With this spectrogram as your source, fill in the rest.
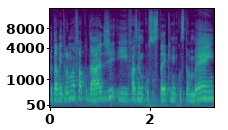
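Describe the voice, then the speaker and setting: With a Bahian accent, a woman speaks at a fairly quick pace. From Brazil, Salvador, Bahia. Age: 20s. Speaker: entrepreneur. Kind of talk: podcast interview.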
